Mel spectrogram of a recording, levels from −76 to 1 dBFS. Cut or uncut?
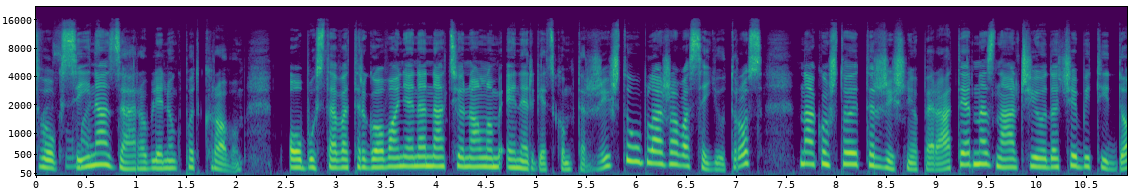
cut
